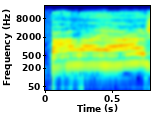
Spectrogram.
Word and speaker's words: balayage: Now, you're here today, Laura, and Robert is here to tell us about balayage.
